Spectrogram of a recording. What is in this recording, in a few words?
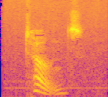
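"tones", English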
